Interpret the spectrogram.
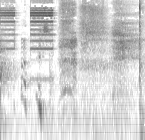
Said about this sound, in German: Wo ist dieser Wecker? Woher kommt dieses Geräusch? Ah!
